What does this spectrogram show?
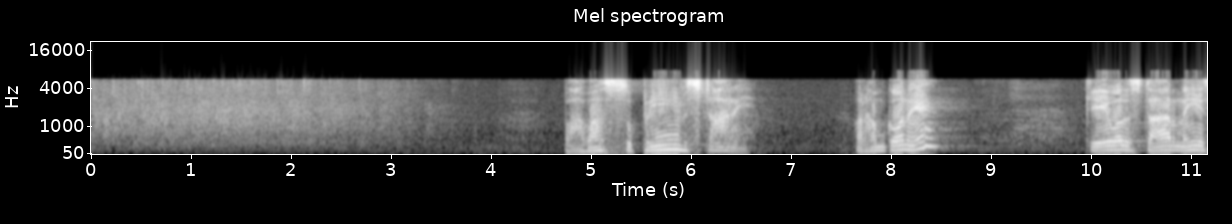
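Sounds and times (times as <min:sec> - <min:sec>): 
audience applause: 0:00.0 - 0:03.6
speech: 0:04.8 - 0:06.6, 0:07.6 - 0:08.5, 0:10.0 - 0:11.1.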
